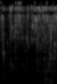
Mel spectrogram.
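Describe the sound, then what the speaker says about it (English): Evaporust rust-remover liquid poured into a container over old tools, a close, steady splashing trickle that runs without pause for under a second. "So I'll pour a little Evaporust in there, just enough to get over."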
